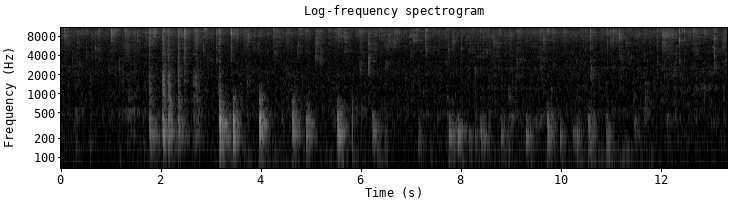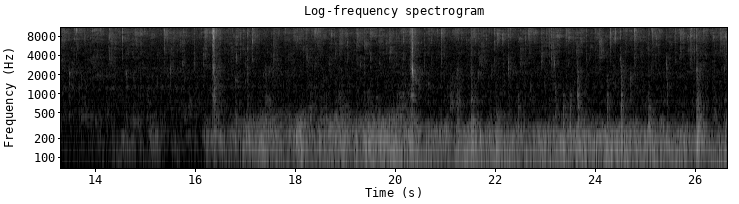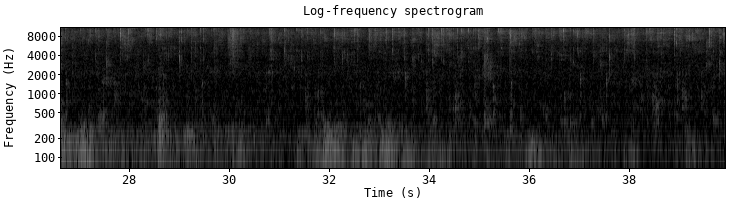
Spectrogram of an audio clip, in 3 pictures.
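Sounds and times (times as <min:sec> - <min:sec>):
rain dripping and pattering: 0:00.0 - 0:39.9
thunder crack and rumble: 0:16.4 - 0:29.4, 0:31.7 - 0:33.8.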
